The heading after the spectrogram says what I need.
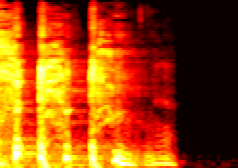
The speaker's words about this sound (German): Ich muss mal husten, kannst du mal ganz kurz runterdrehen?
